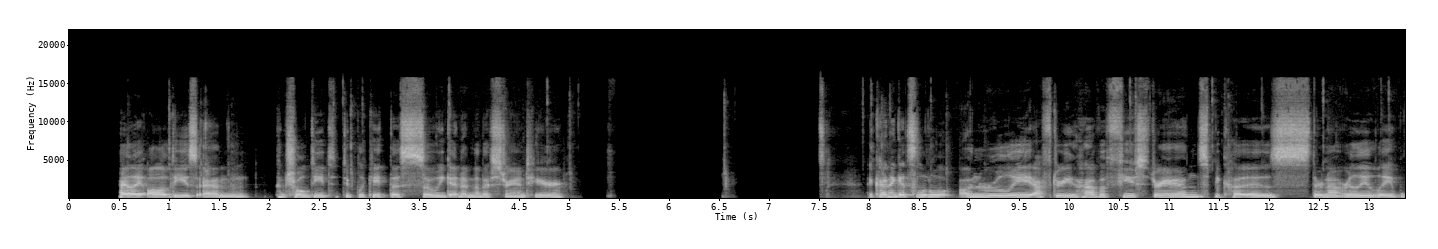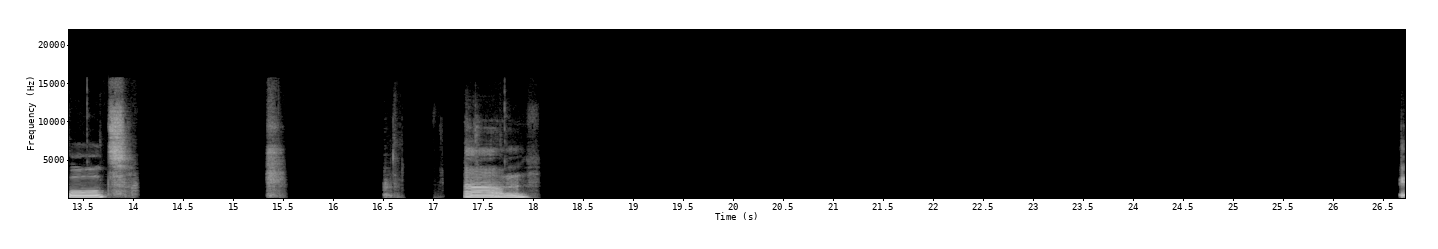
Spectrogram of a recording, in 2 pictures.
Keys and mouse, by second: 1.4 ctrl+d, 3.0 alt+click, 3.8 click, 5.1 alt+click, 5.9 click, 6.7 alt+click, 7.9 click, 8.2 alt+click, 9.8 click, 10.8 alt+click, 12.0 click, 13.1 click, 13.6-14.7 drag, 14.9 alt+click, 15.5 middle click, 16.0 click, 16.9-17.3 typing, 17.8 click, 18.3-19.8 typing, 18.8 click, 19.8 click, 20.8 alt+click, 21.7 alt+click, 22.6 click, 23.9 click, 25.2-26.7 alt+drag.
